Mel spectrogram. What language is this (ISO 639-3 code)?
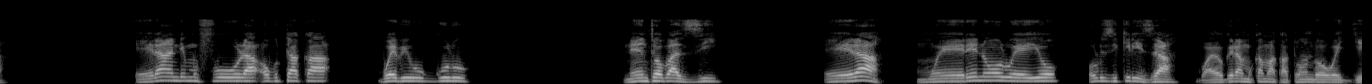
lug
